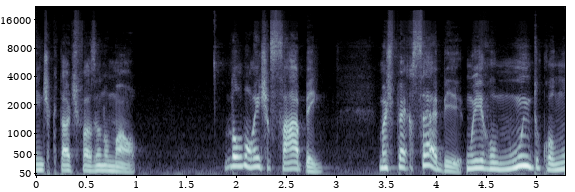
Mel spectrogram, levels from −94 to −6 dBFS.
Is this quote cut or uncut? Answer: cut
